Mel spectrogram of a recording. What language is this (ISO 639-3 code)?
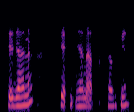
sat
